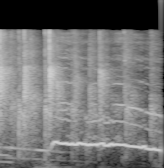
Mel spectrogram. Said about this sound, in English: clap it all together, everybody.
